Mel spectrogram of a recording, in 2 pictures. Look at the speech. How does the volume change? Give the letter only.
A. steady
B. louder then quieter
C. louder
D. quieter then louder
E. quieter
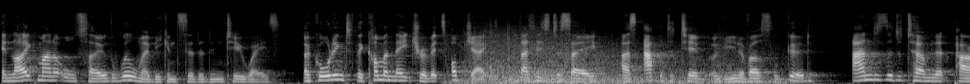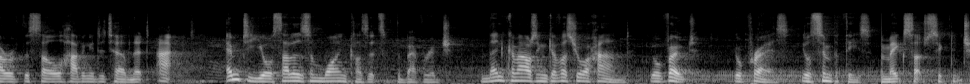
A.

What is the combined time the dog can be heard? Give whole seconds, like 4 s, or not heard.
not heard.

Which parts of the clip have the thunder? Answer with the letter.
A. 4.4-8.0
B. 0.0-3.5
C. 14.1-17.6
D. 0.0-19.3
A.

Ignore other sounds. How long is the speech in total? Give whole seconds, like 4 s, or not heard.
19 s.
